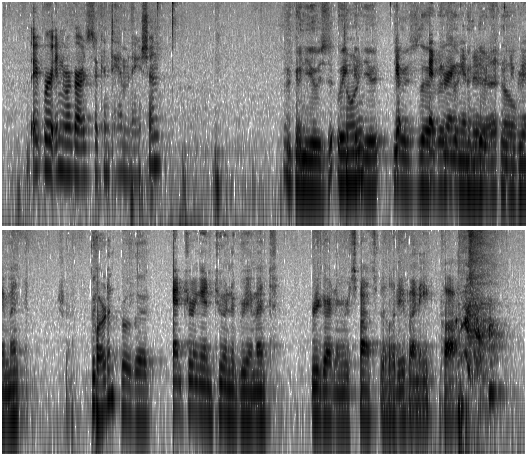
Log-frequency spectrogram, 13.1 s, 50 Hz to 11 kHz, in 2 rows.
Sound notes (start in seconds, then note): 5.2 murmurs; 12.3 murmurs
